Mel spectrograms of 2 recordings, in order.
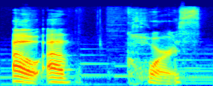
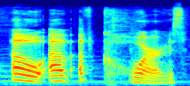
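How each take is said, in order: First: It is said in a sassy tone. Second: It is said in a meek, flustered tone.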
